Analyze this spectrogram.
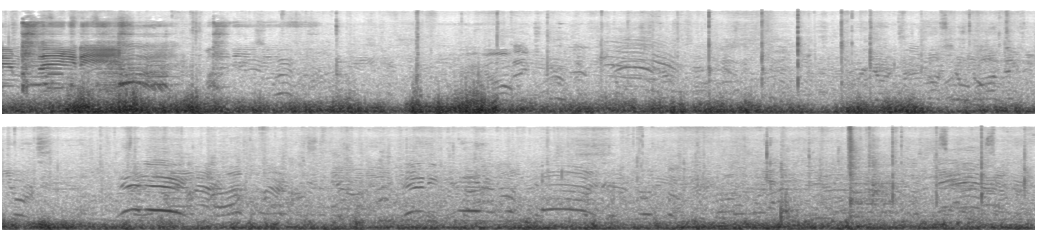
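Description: Young girls call out to each other nearby.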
